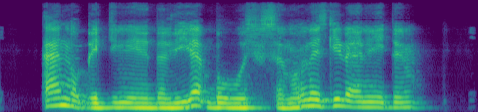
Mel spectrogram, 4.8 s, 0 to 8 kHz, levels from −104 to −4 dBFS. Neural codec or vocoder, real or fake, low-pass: codec, 24 kHz, 0.9 kbps, WavTokenizer, medium music audio release; fake; 7.2 kHz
